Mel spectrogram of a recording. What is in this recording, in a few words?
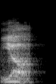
"yo", Voice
